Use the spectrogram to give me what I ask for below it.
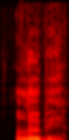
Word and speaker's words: Looby: what's your last name Luby like Scooby oh that's right uh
